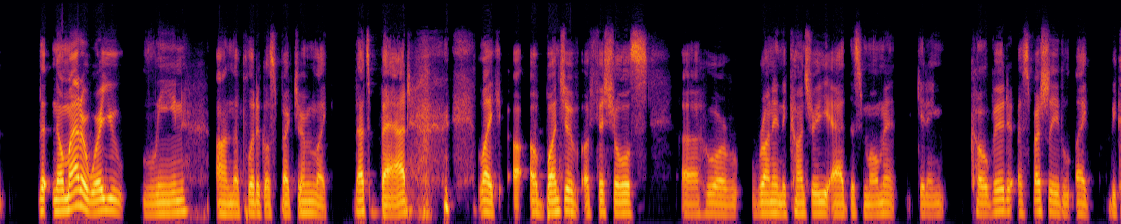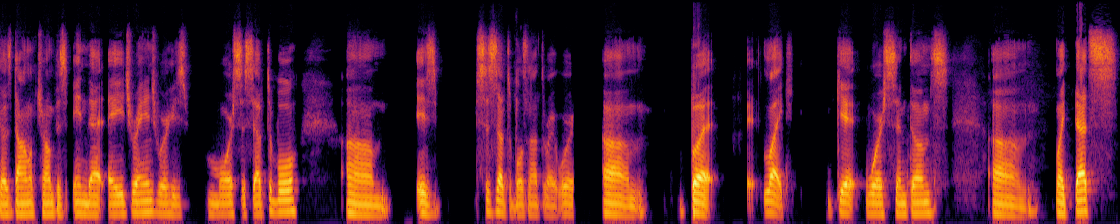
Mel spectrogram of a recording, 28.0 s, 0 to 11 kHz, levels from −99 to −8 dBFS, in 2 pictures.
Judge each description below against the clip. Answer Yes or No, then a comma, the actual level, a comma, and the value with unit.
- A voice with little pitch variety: Yes, narrow, 2.1 semitones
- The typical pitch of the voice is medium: No, low, 110 Hz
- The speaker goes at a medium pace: No, slow, 130 wpm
